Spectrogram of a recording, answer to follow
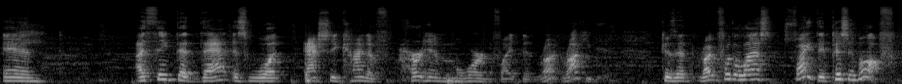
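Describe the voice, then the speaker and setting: A man co-hosting a casual movie review chat, rambling and animated, often breaking into loud acted-out yells. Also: a little high, moderate pace, faint music behind. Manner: rambling with restarts. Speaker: podcast co-host.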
